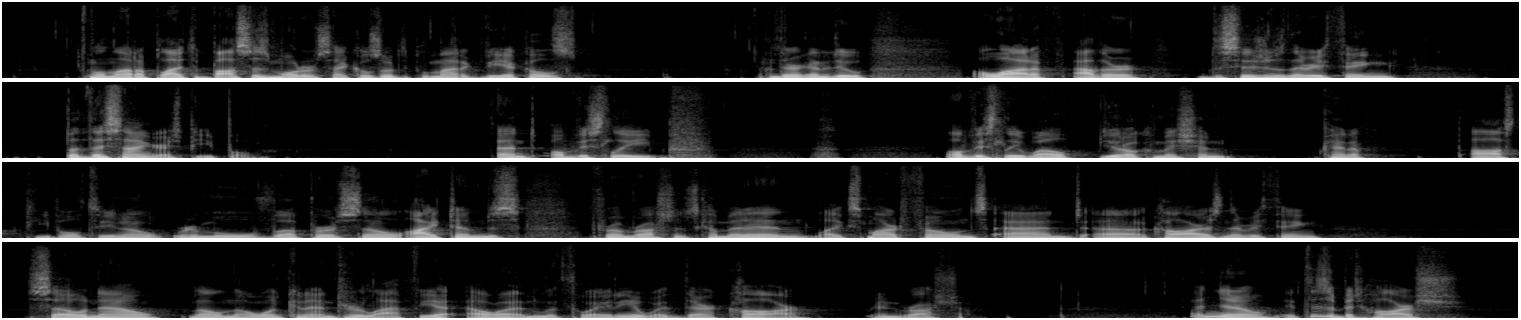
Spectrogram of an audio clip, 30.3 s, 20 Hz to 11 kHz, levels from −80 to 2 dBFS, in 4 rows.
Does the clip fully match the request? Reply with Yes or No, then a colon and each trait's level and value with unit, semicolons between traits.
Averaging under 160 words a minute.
Yes: average, 150 wpm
